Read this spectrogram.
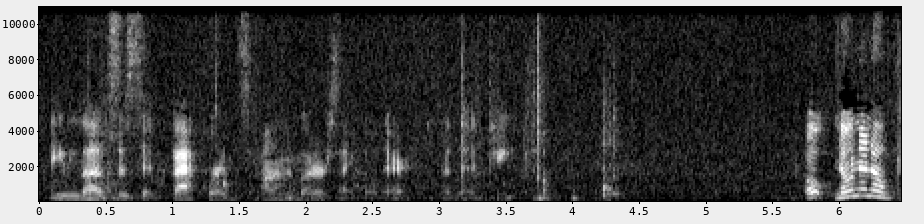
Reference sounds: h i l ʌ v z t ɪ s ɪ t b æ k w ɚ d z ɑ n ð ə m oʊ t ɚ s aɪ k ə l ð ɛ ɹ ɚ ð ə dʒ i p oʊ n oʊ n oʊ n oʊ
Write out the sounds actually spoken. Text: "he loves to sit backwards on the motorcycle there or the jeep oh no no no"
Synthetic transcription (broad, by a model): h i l ʌ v t ɪ s ɪ t b æ k w ɚ d z n ð ə m oʊ t ɚ s aɪ k l ð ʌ ɹ ɚ ð ə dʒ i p oʊ n oʊ n oʊ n oʊ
